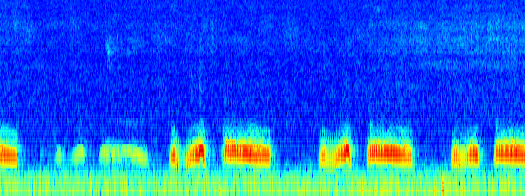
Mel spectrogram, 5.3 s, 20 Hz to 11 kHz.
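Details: Wild spotted dove with a booming voice at an old spot: repeated low, hollow coo phrases, each a short note and then a longer drawn-out coo, about every 1.5 seconds, with a faint low rumble behind.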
